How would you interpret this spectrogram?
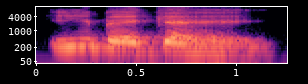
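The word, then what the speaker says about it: Ibagué: based between Barcelona and his hometown pronounced eBay gay he can correct me if I've said that wrong he feels deeply passionate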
